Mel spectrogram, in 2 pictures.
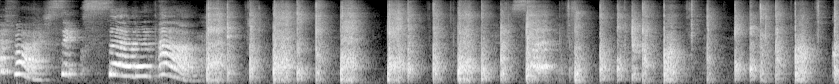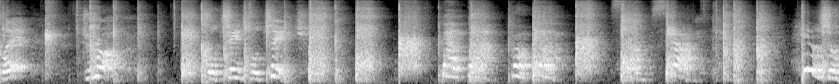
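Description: Metal taps on tap shoes striking a hard floor in a fast, continuous run of steps (shuffles, pick-ups, stamps and hops), several sharp clicks a second. A woman's voice counts in over the first couple of seconds and calls out briefly here and there.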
